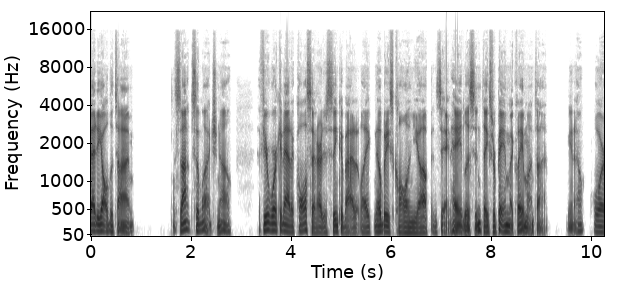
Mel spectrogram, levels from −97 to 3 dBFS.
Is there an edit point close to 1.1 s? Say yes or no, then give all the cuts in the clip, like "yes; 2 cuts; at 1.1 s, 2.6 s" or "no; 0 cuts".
no; 0 cuts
